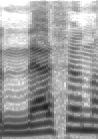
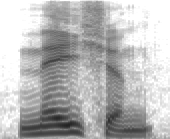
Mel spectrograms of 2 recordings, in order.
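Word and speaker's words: nation: ন্যাশন, এটাও ভুল, এটা ন্যাশন হবে না, it will be নেশন। নেশন।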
